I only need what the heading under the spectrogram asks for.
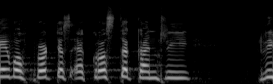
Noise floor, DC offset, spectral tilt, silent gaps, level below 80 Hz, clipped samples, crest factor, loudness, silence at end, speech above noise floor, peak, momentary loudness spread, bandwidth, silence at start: -69 dBFS; under 0.1%; -2.5 dB/octave; none; -78 dBFS; under 0.1%; 18 dB; -29 LUFS; 0 s; 40 dB; -12 dBFS; 9 LU; 16.5 kHz; 0 s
